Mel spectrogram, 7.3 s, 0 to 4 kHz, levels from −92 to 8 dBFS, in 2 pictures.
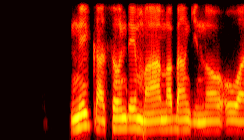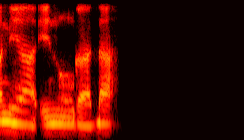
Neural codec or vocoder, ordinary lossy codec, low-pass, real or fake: codec, 16 kHz, 4 kbps, X-Codec, HuBERT features, trained on general audio; AAC, 32 kbps; 3.6 kHz; fake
